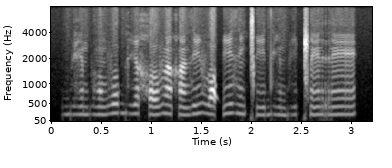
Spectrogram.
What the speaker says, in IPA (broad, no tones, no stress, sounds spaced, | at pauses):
bʱ ẽ bʱ õ v o ɡʱ i χ o v æ̃ χ æ̃ z i v ɒ ʔ i z ĩ ǀ i dʱ ĩ bʱ i ǁ ẽ r ẽ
